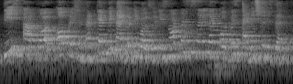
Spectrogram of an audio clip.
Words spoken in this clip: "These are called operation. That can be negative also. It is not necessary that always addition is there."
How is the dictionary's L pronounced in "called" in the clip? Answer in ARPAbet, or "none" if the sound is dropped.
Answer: none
